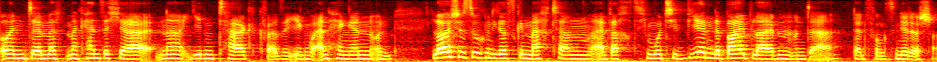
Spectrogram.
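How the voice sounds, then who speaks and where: At a moderate pace, a woman with a medium pitch and vocal fry talks with ordinary pitch variation. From Bavaria (Mühldorf). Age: 20s. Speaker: marathon runner and entrepreneur. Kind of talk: casual interview.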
